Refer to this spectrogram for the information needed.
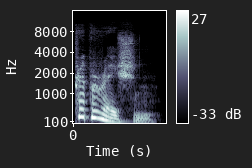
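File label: "preparation", British English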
